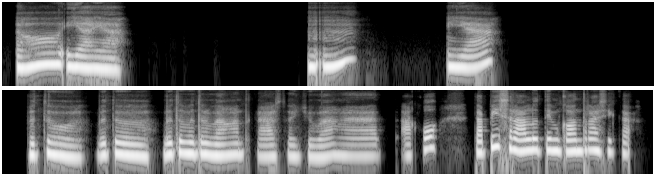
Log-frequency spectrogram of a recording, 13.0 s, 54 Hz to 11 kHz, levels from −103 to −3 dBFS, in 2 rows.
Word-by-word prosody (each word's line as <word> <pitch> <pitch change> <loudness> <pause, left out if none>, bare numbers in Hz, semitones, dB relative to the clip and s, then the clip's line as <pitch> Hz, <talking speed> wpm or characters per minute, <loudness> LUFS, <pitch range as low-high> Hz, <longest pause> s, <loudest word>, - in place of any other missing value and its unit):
Oh, 210 +5 +4
iya 185 -2 +4
ya. 165 -3 0 1.8
Mhm. 200 +9 +2 0.9
Iya. 185 +7 +1 1.8
Betul, 180 -4 +1
betul, 185 -2 +1 0.2
betul 195 +3 +2
betul 195 -1 +2
banget, 185 +2 0
Kak, 170 0 -5
setuju 170 -1 -8 0.2
banget. 175 -1 -6 0.2
Aku 265 +11 -2 0.4
tapi 210 +8 +1
selalu 250 -2 +3
tim 245 0 +2
kontra 235 +2 +2
sih, 225 0 -6
Kak. 205 -3 -10
190 Hz, 90 wpm, -17 LUFS, 175-220 Hz, 1.8 s, Oh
